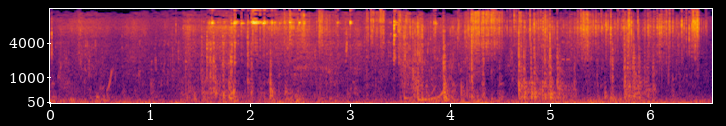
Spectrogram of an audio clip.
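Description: Wind rumbling on the microphone of a kayak, with scattered knocks and light metallic clinks and rattles as gear is handled aboard.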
